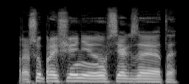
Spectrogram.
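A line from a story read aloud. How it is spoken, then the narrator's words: Knight shouting. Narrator (Russian): крикнул игрорыцарь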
